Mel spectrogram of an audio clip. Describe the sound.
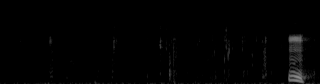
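Biting into and chewing a muffin-like fruit cake: faint soft rustling mouth sounds lead up to one loud, crisp crunch of a bite near the end.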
